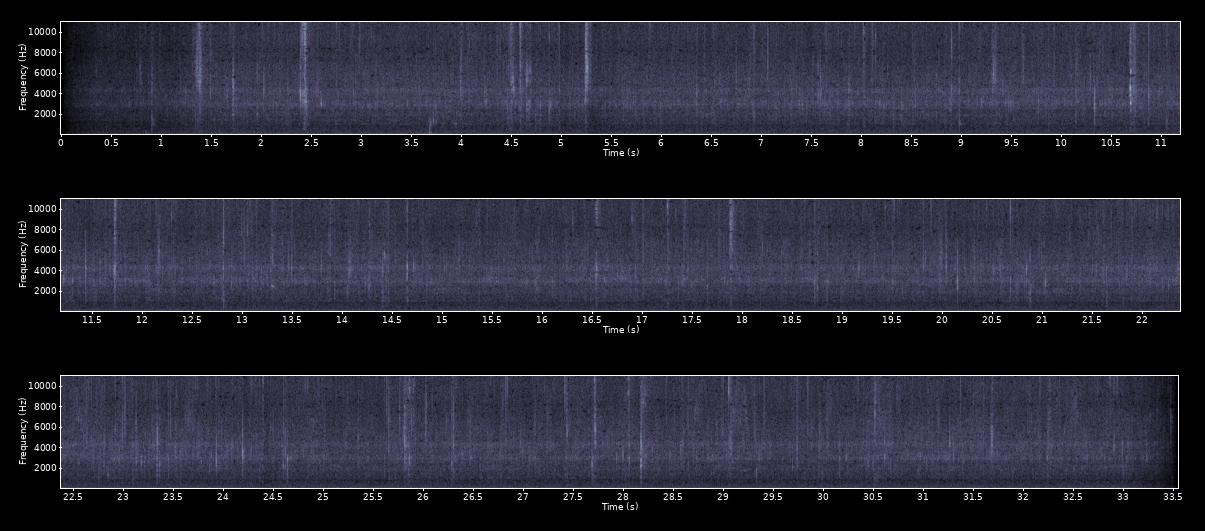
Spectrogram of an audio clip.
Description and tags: Frying bacon in a pan.
sizzling, sizzle, food, cholesterol, griddle, oil, grease, sausage, kitchen, cooking, stove, bacon, pan, frying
